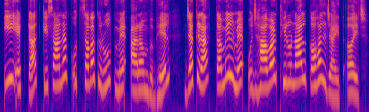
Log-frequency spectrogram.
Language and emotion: Maithili, neutral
